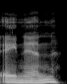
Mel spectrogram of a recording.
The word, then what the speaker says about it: Anneil: According to the rule, an Indian engineer calmly replied, "One, my name is Anneil, pronounced a nin.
